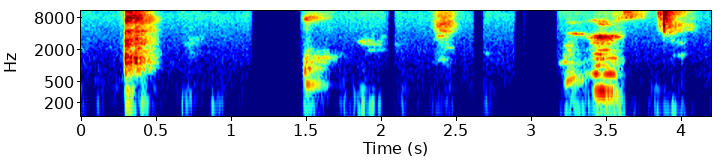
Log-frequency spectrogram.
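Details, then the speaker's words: Laryngospasm in a 26-year-old woman with generalized dystonia hours after DBS generator change to constant-current stimulation: brief harsh strained stridor-like throat noises in bursts, with retrocollis, blepharospasm and trunk bending. "hear that sound yes so that's from laryngospasm"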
